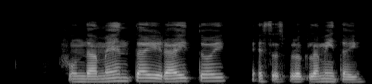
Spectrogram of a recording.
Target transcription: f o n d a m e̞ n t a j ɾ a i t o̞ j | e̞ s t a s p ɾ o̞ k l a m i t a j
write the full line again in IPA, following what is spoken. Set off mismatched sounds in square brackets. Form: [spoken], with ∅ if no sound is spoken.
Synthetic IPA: f [u] n d a m e̞ n t a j ɾ a [j] t o̞ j | e̞ s t a s p ɾ o̞ k l a m i t a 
